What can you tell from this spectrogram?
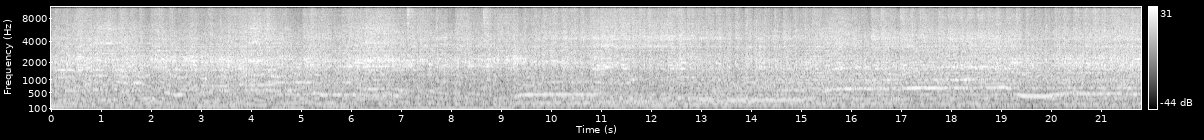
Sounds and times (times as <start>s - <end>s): Music: 0.0s - 21.8s.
